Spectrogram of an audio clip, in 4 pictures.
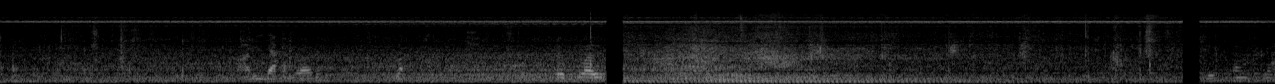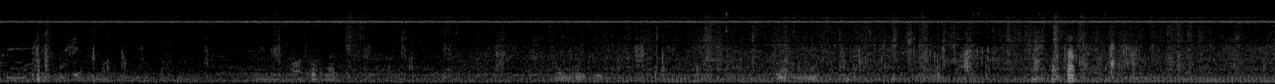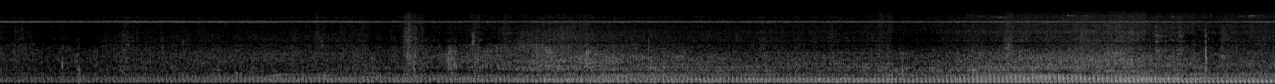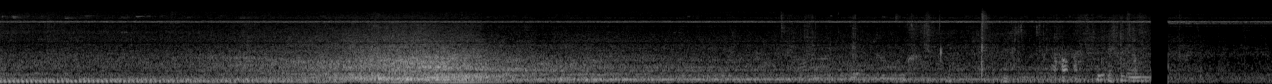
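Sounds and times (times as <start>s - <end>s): high-pitched insect drone: 0.0s - 50.7s.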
